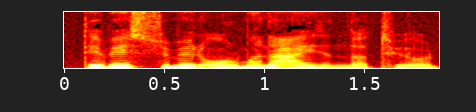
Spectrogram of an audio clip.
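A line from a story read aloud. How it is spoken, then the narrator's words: Plain. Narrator (Turkish): dedi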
